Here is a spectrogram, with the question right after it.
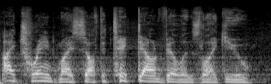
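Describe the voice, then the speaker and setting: Using a growling, put-on character voice, a man speaks at a moderate pace and medium pitch. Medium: video game. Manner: cocky, quippy.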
